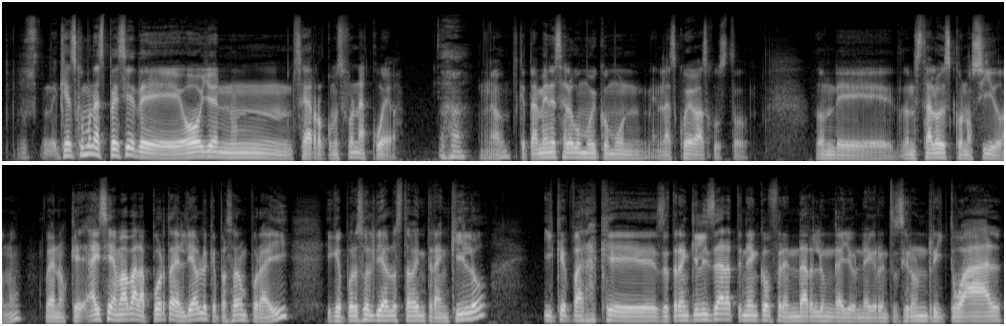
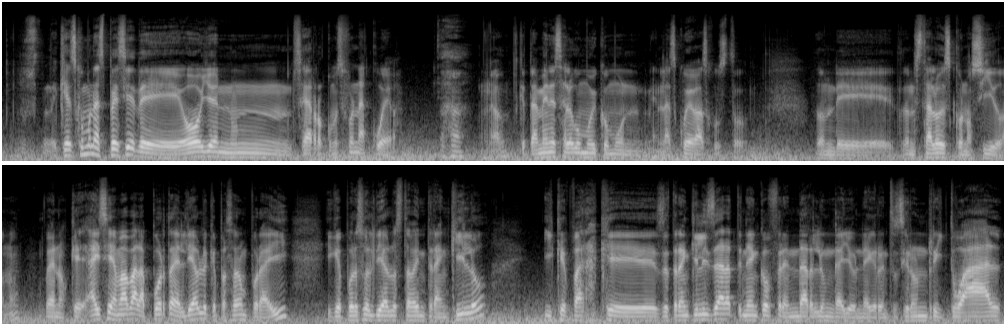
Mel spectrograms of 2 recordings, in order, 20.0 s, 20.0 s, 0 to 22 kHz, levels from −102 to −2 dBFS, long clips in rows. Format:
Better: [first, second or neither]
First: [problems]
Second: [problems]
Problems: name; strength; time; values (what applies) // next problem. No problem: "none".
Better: first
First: none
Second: wind noise on the microphone; occasional gusts; 25 dB below the speech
